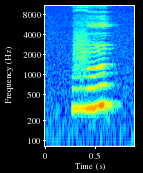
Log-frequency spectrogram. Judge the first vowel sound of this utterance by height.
mid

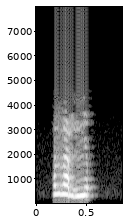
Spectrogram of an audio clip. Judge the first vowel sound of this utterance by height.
low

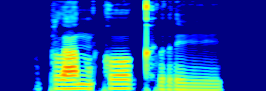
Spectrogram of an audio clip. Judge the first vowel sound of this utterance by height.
low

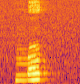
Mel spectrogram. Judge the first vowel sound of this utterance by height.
mid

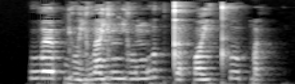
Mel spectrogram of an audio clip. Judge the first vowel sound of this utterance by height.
mid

